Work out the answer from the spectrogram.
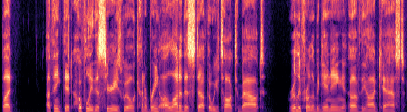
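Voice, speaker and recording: A man hosting his own podcast, hoarse from being sick, talking in an earnest, rambling monologue full of fillers. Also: on the high side, steady tone, moderate pace, a bit bright, dry recording. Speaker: podcast host. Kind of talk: casual monologue.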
